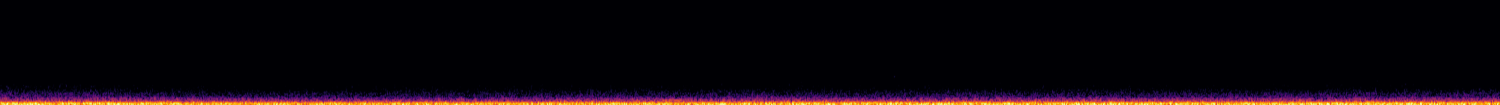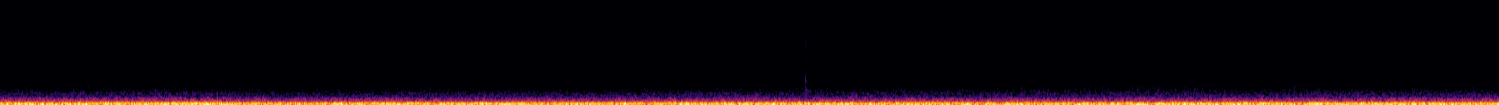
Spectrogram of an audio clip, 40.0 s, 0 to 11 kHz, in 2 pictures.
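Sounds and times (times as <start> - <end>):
aircraft cabin engine rumble: 0.0 - 39.9.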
